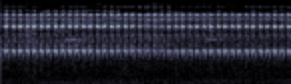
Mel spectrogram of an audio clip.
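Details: An American toad in Connecticut, a call heard in springtime, gives a steady, high musical trill of rapid, even pulses.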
